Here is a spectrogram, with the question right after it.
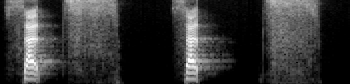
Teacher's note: So you don't push out the sound for the T. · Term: flat T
